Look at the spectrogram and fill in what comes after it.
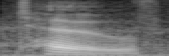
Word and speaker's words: tov: Now, in the kind of English writing of it, it has a B in it, but there's not really a B, or because there's not a V in Hebrew, so it's got a B there, but we pronounce it tov. So you're going to see it written in the future as tov.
